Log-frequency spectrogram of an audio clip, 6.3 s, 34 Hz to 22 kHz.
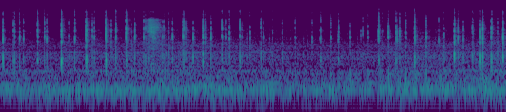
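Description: Long painted fingernails tap along the side of a tall, hollow cardboard Pringles tube with a plastic lid, held upright. About 42 quick, dry, bright clicks with a hollow mid tone near 960 Hz rattle out in an uneven rhythm, each dying away almost instantly over a quiet hiss, with a brief soft swell of noise near the two-second mark.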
